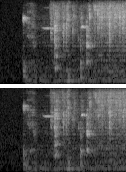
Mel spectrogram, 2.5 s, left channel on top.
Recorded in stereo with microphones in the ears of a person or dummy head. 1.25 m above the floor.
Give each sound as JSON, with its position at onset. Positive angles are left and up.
{"t": 0.5, "sound": "a running tap", "side_deg": 40, "distance_m": 1.3}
